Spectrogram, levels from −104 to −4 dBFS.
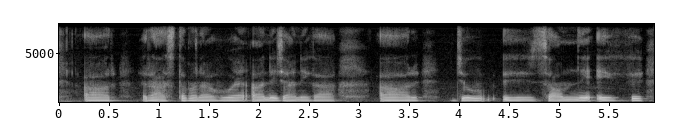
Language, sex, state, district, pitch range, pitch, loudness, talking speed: Hindi, female, Rajasthan, Churu, 150-160 Hz, 155 Hz, -31 LUFS, 130 wpm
